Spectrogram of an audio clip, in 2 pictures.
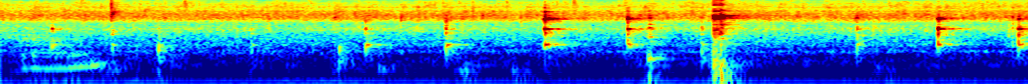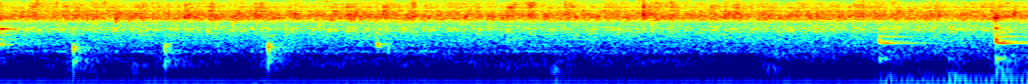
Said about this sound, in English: These mushrooms back here talking shit. They talking shit back here in this pot. This is okay, so we're just gonna let that sizzle for a little bit.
